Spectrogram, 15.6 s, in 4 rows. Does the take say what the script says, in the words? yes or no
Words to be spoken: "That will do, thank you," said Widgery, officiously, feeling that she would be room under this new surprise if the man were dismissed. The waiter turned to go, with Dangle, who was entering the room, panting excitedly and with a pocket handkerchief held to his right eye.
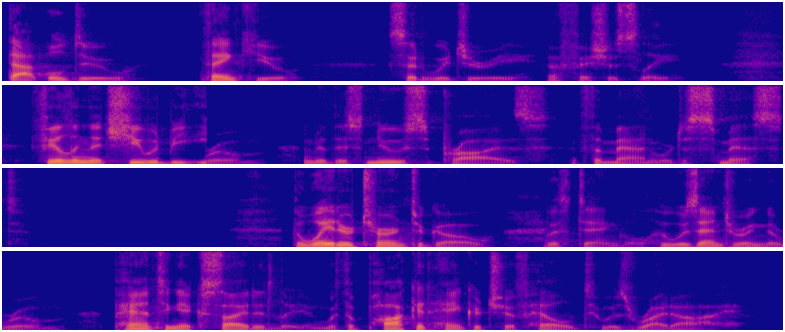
yes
